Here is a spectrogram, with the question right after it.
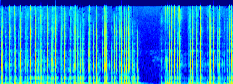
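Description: Long acrylic nails rapidly tap and scratch an upside-down translucent hollow plastic lunch box. The result is a dense run of short, dry, hollow clicks with a heavy low thump and no ring, with a brief pause just before the three-second mark before the fast tapping resumes.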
